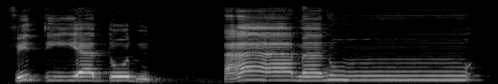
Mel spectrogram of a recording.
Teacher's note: تنوین کے بعد حروف حلقی میں سے حمزہ آ گیا تو یہاں پر ہم اظہار کرتے ہوئے پڑھیں گے، یعنی غنہ نہیں کرنا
